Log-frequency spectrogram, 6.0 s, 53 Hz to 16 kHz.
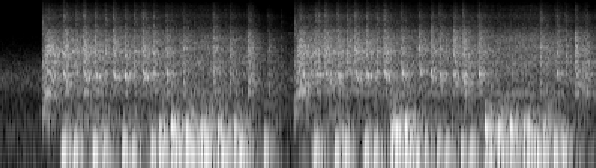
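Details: Suzuki SV650 (2003–2009) twin after rebuilding/replacing the OEM fuel pump, which previously faltered under throttle when fully warm; starter catches quickly, settles to steady even idle with no whine or misfire; healthy.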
